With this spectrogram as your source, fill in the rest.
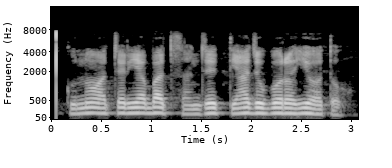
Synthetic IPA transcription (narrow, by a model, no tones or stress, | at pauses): ɡunoat͡ɕəɾjabad̪sənd͡ʑet̪jãd͡zubəɾəɦijoɦɔt̪o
